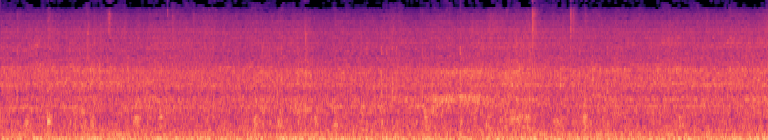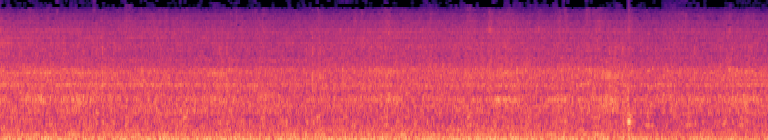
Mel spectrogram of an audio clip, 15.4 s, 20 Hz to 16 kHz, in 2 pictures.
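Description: Hankyu 8000 series electric train running at speed, heard from the driver's cab: a loud, steady rumble of running noise.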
